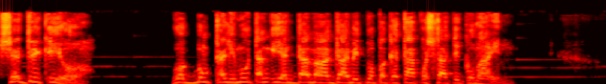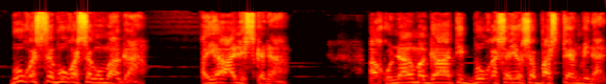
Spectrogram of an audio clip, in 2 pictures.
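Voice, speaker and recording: A man uses a put-on character voice at a high pitch and a moderate pace. His loudness stays very even, broken by long, frequent pauses. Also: ordinary pitch variation. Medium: read story. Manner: firm, curt.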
